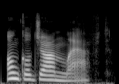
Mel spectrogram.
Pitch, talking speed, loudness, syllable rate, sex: 205 Hz, 150 wpm, -17 LUFS, 4.9 syllables/s, female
